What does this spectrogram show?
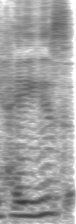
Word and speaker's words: Heize: high is it oh quit haze which is spelt hei ze haze uh Oh hazel how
